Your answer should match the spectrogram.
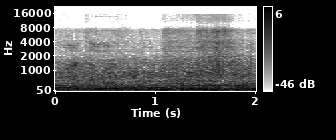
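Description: Steady low rumble of a vehicle's engine and tyres, heard from inside the cabin while driving, with a voice faintly over it.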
